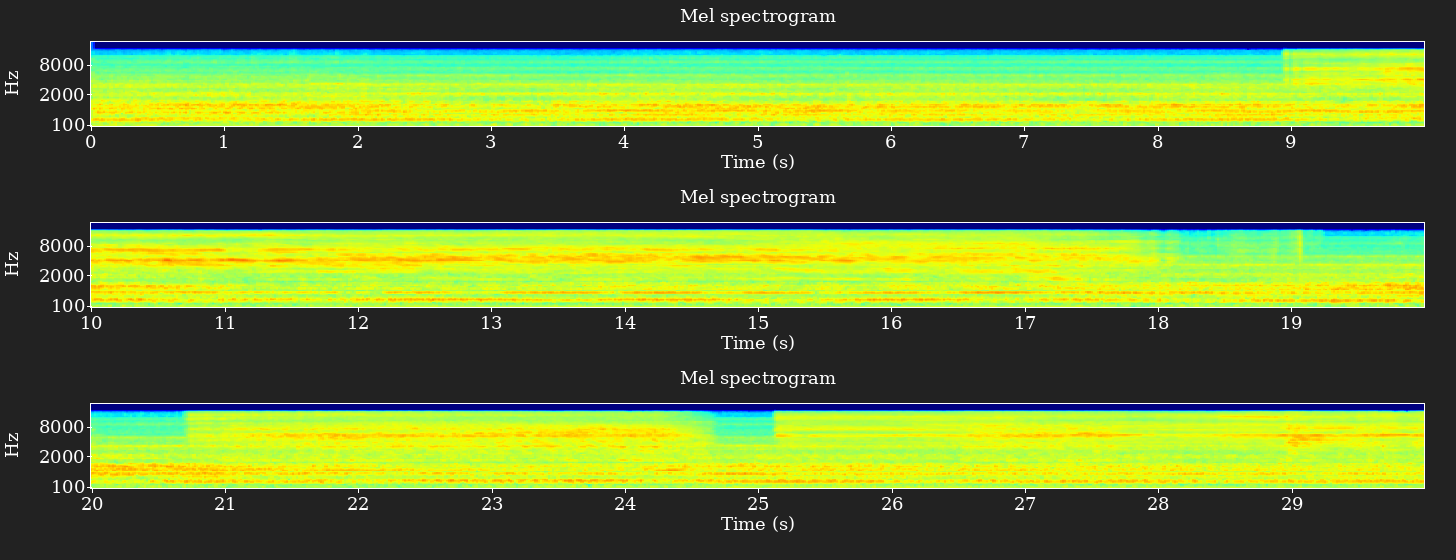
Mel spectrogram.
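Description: Wood-turning lathe running while a hand-held turning tool cuts a spinning wooden bobbin: a steady scraping, rasping hiss over the motor's hum. The cut gets heavier about a third of the way in and eases off briefly twice in the second half.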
